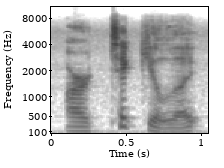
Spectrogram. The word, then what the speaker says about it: articulate: Now this is a special word because the adjective is pronounced articulate.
